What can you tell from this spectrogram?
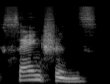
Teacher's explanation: at the end of sanctions you want to make sure your s sound is vibrating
